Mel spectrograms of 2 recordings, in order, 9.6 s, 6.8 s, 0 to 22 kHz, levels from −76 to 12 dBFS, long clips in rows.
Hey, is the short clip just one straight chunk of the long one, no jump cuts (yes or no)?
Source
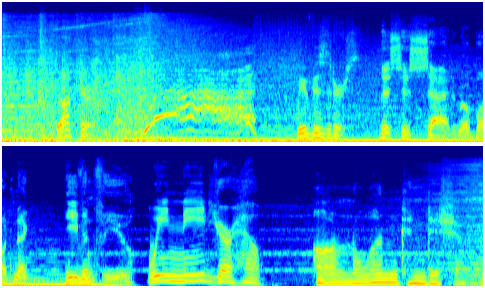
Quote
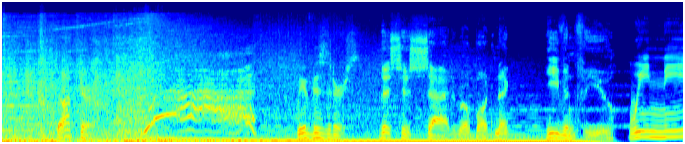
yes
